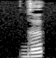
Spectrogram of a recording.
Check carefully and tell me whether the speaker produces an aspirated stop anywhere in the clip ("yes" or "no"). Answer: no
